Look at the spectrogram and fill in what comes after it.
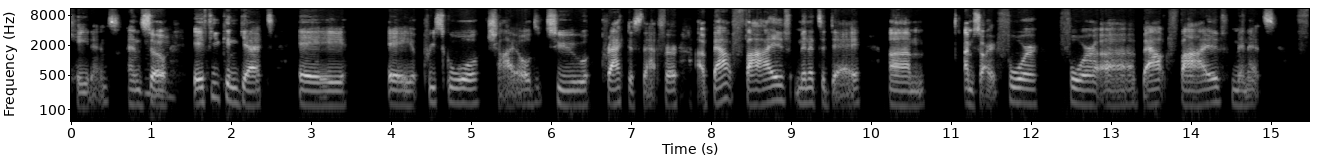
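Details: Stuttering in an adult male speech-language pathologist who says he stutters himself.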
